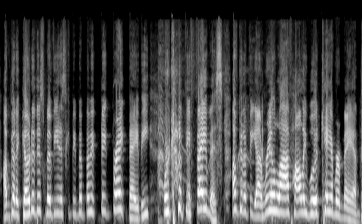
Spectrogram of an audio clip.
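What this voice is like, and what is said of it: Put-on Southern American accent. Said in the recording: “I love that you gave him a Southern accent and not a Baltimore accent.”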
